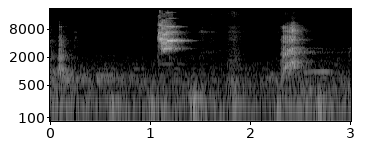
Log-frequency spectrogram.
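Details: Sun conure chicks give two loud, harsh, rasping squawks about a second apart, with fainter scratchy calls and soft low pulses between them.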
